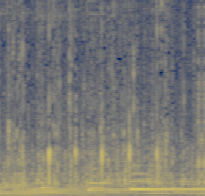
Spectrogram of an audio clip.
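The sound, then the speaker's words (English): An audience at a church service claps steadily, the dense patter of many hands running throughout over sustained musical tones. “Clap again.”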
